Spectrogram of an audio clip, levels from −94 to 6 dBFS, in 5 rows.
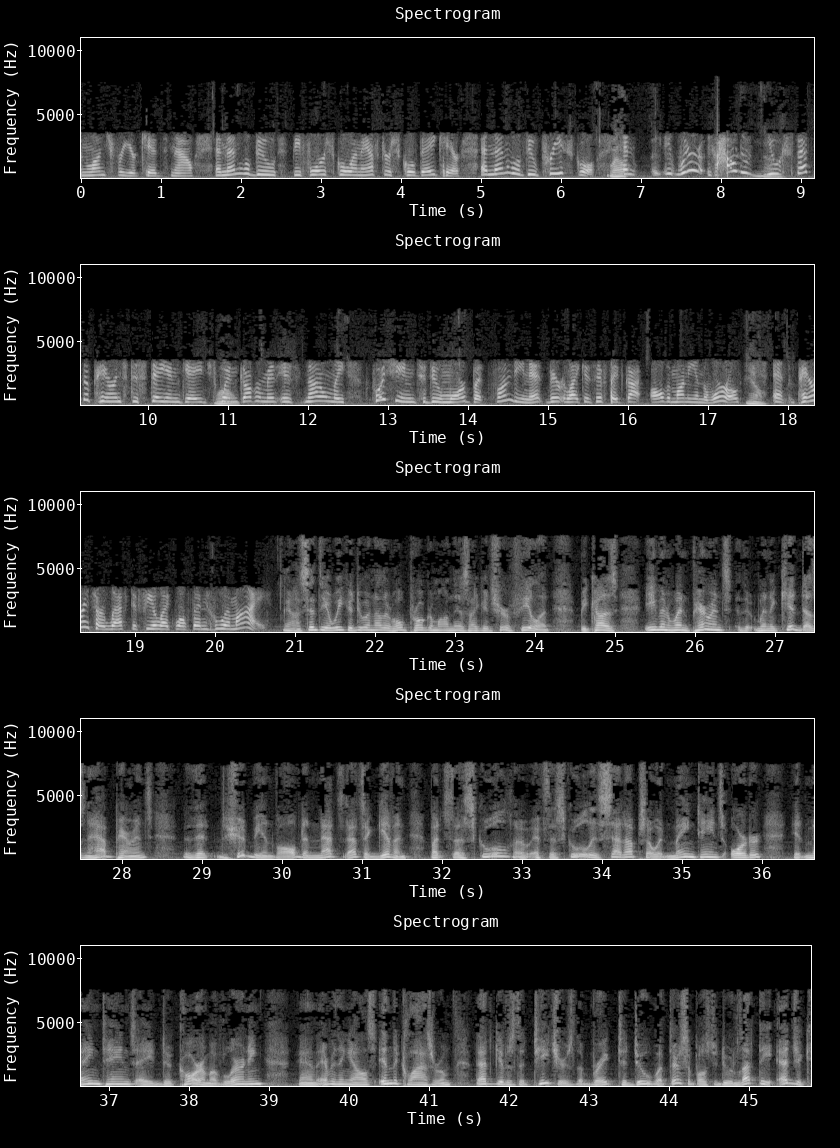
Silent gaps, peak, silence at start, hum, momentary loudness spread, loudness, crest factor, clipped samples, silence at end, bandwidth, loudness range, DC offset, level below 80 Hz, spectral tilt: none; 0 dBFS; 0 s; none; 6 LU; -21 LUFS; 20 dB; under 0.1%; 0 s; 8 kHz; 2 LU; under 0.1%; -46 dBFS; -7 dB/octave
